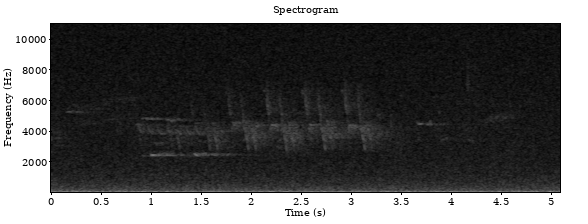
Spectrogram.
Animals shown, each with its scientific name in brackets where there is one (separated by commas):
Ovenbird (Seiurus aurocapilla), Blue Jay (Cyanocitta cristata)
